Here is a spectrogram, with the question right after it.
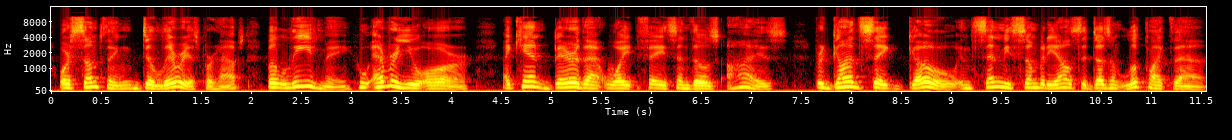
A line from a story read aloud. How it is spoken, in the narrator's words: cried he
